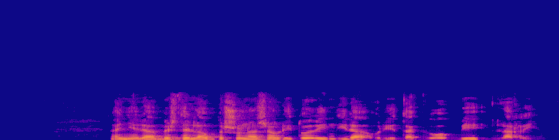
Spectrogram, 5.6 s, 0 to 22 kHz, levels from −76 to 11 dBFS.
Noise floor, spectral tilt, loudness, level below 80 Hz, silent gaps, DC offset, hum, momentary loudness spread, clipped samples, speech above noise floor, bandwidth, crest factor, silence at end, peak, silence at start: -83 dBFS; -6 dB/octave; -22 LUFS; -64 dBFS; none; under 0.1%; none; 9 LU; under 0.1%; 62 dB; 7.8 kHz; 18 dB; 0.3 s; -4 dBFS; 1.1 s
